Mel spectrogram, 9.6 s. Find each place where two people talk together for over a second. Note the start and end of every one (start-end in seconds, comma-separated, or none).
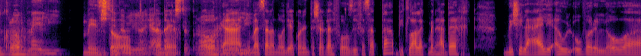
1.4-2.7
